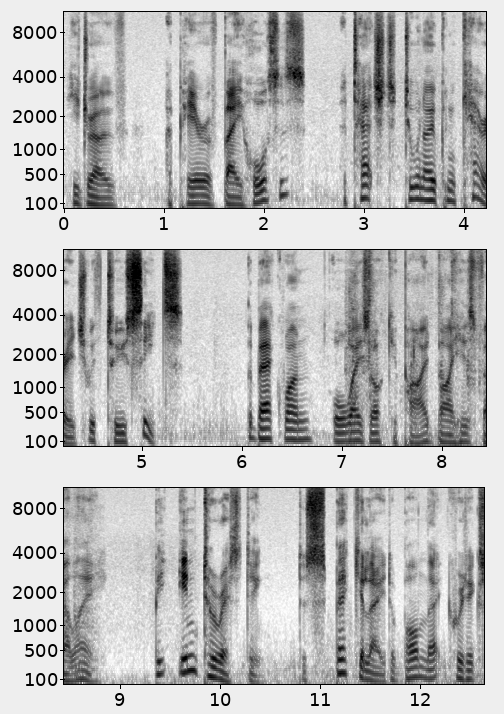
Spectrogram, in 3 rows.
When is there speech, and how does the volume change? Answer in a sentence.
The speech can be heard from 0.1 to 12.5 s, at a steady volume.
